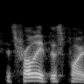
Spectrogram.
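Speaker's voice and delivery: ordinary delivery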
